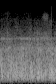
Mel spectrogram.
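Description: RAF Tucano turboprop aircraft engine roars steadily during a display flight at Waddington, a distant sustained drone with a slight rising whine and no talk.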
